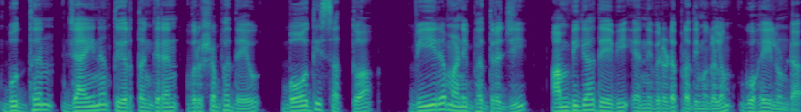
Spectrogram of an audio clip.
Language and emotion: Malayalam, neutral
